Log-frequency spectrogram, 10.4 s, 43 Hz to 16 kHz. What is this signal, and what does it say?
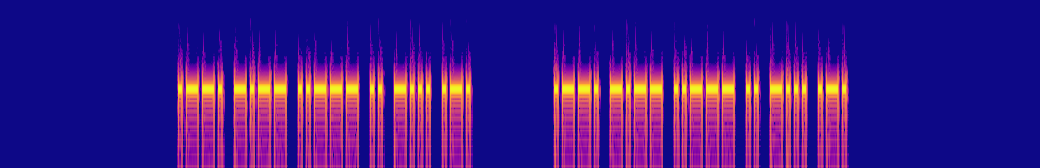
Morse code, heard as a keyed tone, about 30 wpm, 700 Hz. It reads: PY2IBR PY2IBR
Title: DXCC-100 Call Signs - 6 Characters - Repeated 2x - 30wpm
